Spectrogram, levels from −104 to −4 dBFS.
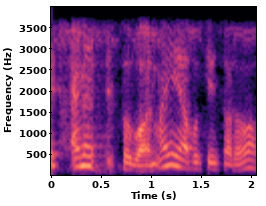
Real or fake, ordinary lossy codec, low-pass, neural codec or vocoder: fake; AAC, 32 kbps; 3.6 kHz; codec, 16 kHz, 4 kbps, FunCodec, trained on LibriTTS, 50 frames a second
